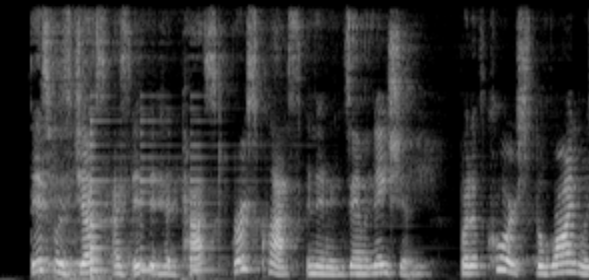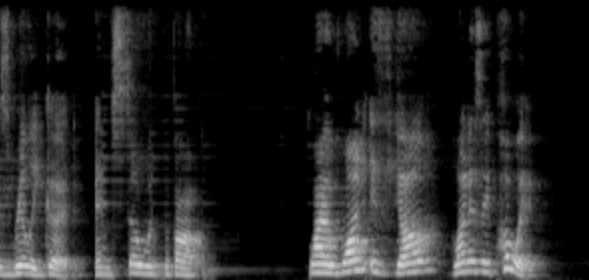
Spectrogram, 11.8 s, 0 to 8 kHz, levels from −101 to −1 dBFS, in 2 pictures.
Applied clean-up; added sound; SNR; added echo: neural mask model DeepFilterNet 3.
